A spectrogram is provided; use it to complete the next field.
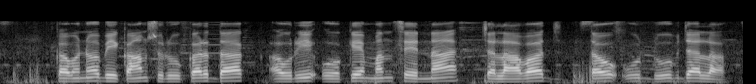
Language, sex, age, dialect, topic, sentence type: Bhojpuri, male, 18-24, Northern, banking, statement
